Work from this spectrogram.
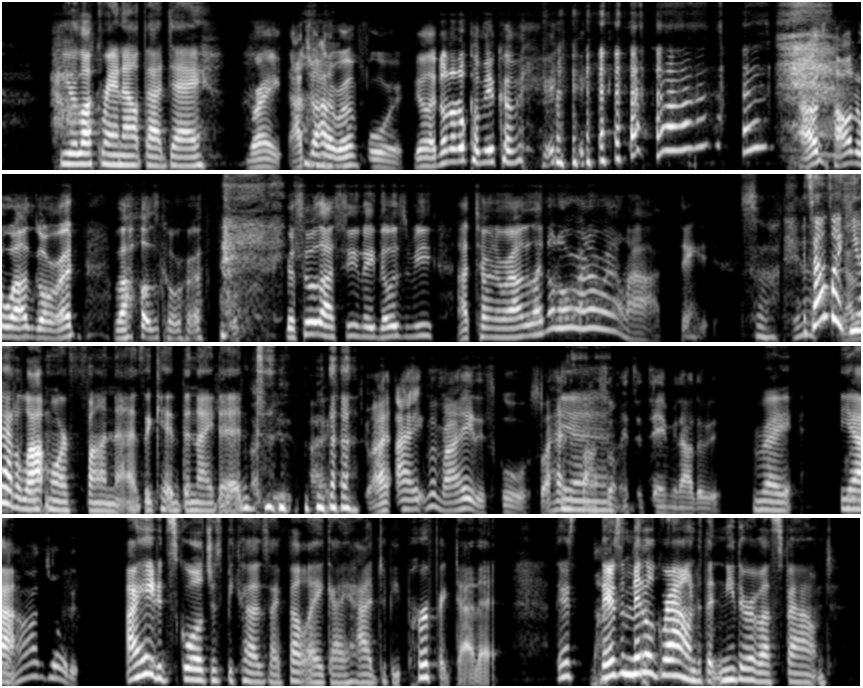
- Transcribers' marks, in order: sigh; sigh; laugh; laughing while speaking: "come here"; chuckle; unintelligible speech; laugh; unintelligible speech
- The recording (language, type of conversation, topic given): English, unstructured, How did that first report card shape your attitude toward school?
- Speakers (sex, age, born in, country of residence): female, 35-39, United States, United States; male, 30-34, United States, United States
